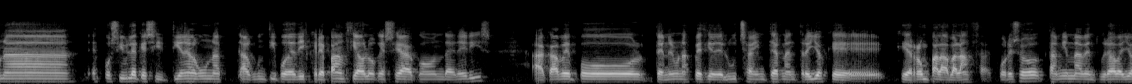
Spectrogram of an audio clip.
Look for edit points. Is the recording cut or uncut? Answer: uncut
